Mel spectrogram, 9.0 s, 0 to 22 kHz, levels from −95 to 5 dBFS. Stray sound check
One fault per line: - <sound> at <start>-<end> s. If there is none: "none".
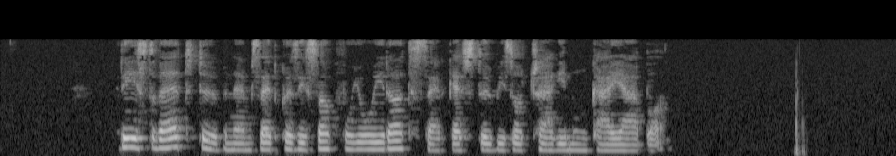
- laugh at 7.9-8.1 s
